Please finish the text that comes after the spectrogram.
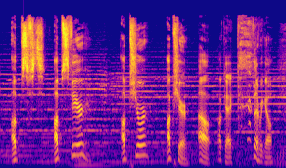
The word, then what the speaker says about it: Upshur: How do you pronounce his last name? Upsphere? Upshure? Upshure.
